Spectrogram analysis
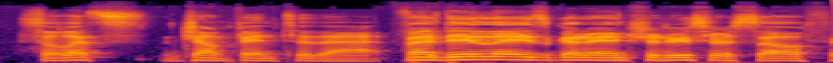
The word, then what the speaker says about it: Fadile: This is Fadile. Yes, correct. It's a hard name. I don't blame you. Yeah. Okay, the pronunciation.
